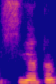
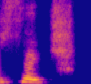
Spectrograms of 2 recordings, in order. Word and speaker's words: siete: siete tiene un acá El Siete tiene un diptongo tenemos que marcarlo bien y no podemos decir sech tenemos que pronunciar esto viene abierto siete Siete sí a que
